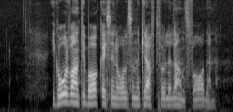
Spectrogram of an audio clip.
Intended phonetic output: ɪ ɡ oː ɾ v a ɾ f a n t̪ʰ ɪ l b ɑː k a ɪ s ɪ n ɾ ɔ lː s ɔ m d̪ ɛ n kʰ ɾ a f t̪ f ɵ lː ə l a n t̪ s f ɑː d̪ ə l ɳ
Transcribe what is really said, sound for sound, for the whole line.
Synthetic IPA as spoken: ɪ ɡ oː ɾ v a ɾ h a n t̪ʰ ɪ l b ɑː k a ɪ s ɪ n ɾ ɔ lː s ɔ m d̪ ɛ n kʰ ɾ a f t̪ f ɵ lː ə l a n d̪ s f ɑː d̪ ə ɳ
